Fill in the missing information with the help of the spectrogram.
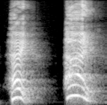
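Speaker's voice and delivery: high-pitched acted shout for attention; calling out. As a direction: call after someone running off. Character calls to fleeing enemy.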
